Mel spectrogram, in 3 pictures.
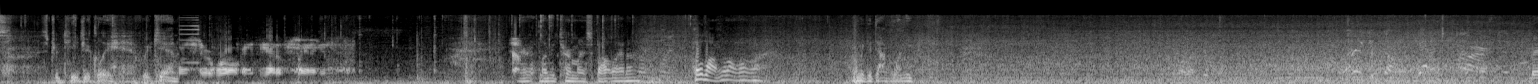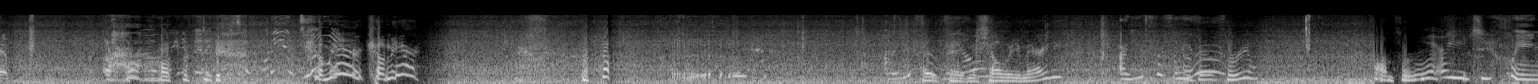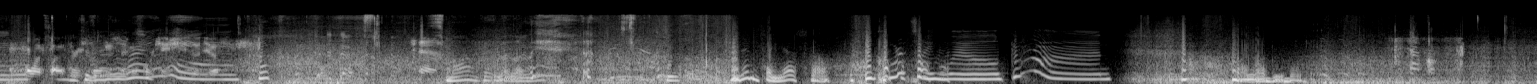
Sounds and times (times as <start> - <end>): Speech: 0.0 - 3.6, 5.1 - 7.7, 22.1 - 23.0, 24.2 - 26.0, 26.6 - 28.0, 29.1 - 36.2, 36.8 - 41.9, 43.1 - 43.9.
